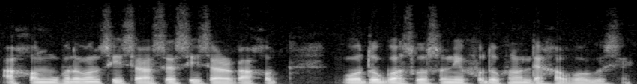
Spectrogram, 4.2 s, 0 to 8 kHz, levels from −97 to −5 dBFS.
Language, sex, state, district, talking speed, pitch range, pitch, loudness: Assamese, male, Assam, Sonitpur, 185 wpm, 100-110 Hz, 105 Hz, -20 LUFS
